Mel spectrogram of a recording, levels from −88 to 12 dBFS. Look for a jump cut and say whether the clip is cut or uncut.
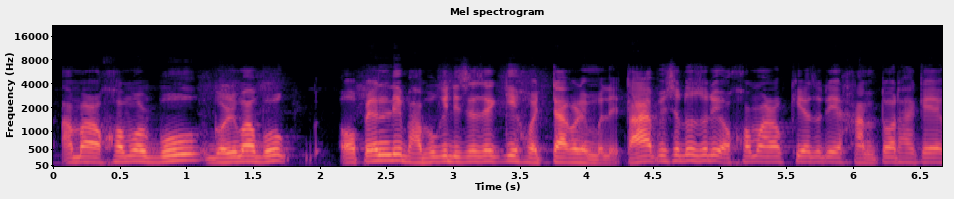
cut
